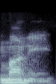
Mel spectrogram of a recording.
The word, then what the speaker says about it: Money: But then I went on their website and yeah, it's Blake Money with just like money. Oh, you're right. I made up Mooney in my head.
